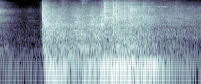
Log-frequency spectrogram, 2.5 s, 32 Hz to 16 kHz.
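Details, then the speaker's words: 472 Cadillac V8 in a tube-chassis S10 project, run with timed distributor, fed a little poured-in gas, no fuel or cooling system hooked up: catches at once with a loud, violent burst and fires over a second before easing off; clean start. "wow fired right up didn't it that's going to be pretty fun well that sounds violent"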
